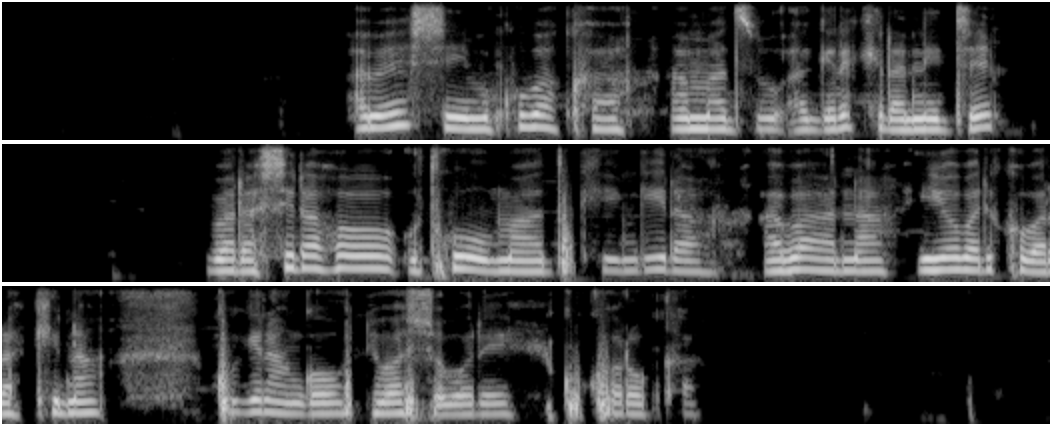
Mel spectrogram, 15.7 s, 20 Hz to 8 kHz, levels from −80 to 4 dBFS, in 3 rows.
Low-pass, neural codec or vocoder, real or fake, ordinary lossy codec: 7.2 kHz; none; real; Opus, 32 kbps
